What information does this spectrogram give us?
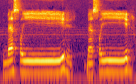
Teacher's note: راء ساكنه وقبلها ياء ساكنه وهذه حاله من حالات الترقيق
